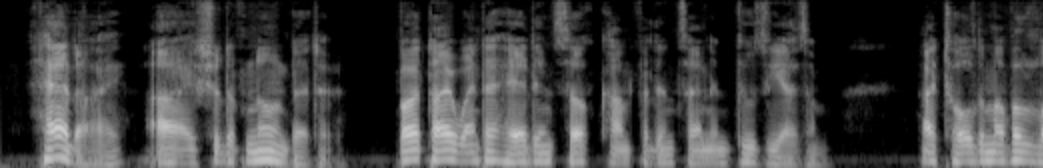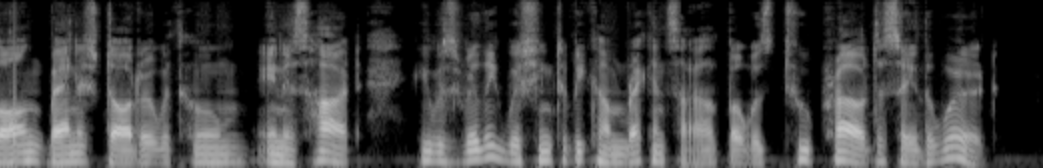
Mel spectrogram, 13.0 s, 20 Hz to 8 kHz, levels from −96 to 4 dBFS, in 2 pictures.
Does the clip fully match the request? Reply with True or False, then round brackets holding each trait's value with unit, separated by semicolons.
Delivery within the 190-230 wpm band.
True (200 wpm)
